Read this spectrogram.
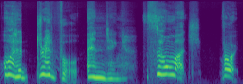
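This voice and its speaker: A woman's voice: high voice, sing-song, slow, a bit bright, no room sound, exaggerated voice. A woman voicing a haughty, playful game heroine with a theatrical, sweeping delivery. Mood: disdainful. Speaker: game character voice.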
